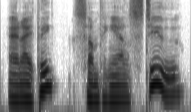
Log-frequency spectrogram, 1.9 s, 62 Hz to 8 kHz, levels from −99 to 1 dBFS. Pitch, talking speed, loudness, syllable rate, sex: 125 Hz, 190 wpm, -16 LUFS, 5.8 syllables/s, male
